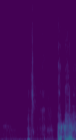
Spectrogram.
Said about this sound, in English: And it's to clear my throat.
